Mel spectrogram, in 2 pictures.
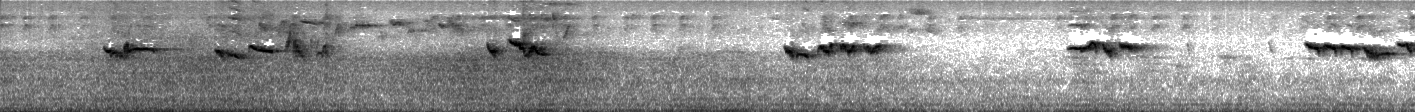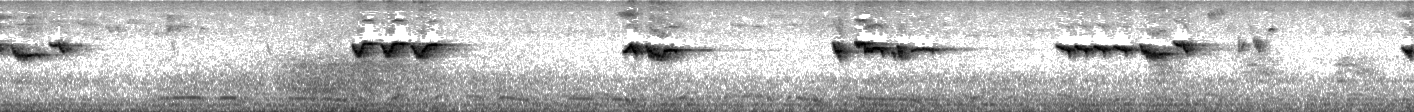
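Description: A songbird chirping in short, quick phrases about every two seconds, over a low rubbing noise that is strongest in the first five seconds or so.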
